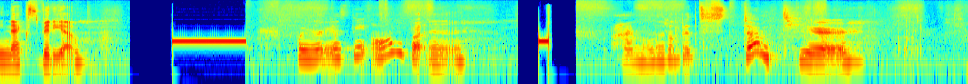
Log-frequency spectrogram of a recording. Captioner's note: blooper beep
